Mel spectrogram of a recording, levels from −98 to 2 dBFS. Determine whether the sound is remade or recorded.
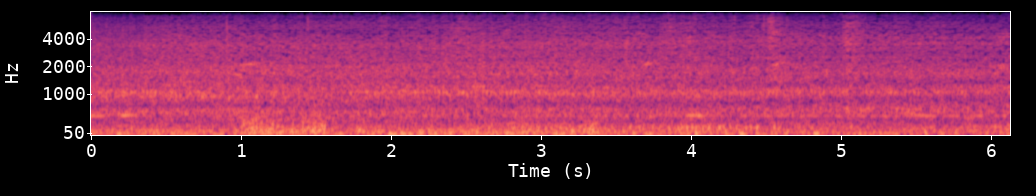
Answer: recorded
